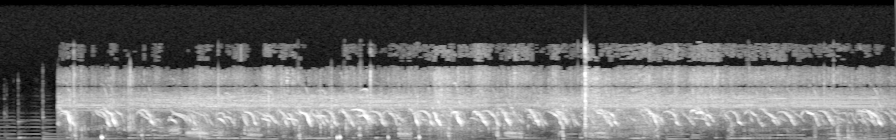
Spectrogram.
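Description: Chickens clucking around a farmyard, with a dense run of short, high, falling chirps, many each second. A few plucked music notes play for the first half second.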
